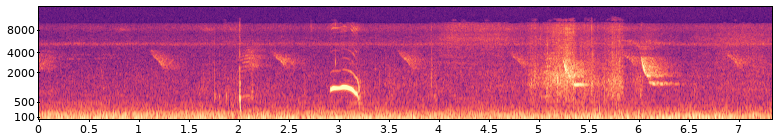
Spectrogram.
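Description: Faint outdoor ambience with birds calling: a short falling chirp repeats about once a second, and a few louder whistled calls come near the middle.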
